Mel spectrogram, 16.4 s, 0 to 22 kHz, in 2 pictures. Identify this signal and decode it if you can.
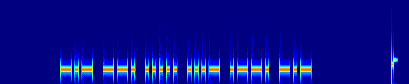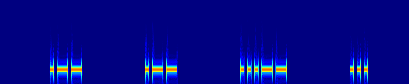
Morse code, heard as a keyed tone, about 17 wpm, spaced as for 10 wpm, 700 Hz. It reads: KG5VPK WW3S
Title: USA Call Signs - 6x Character Spacing - 17wpm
